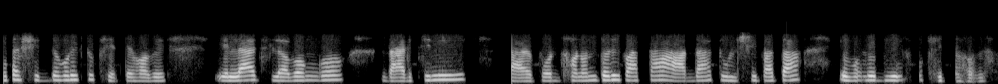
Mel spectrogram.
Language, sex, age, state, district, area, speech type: Bengali, female, 30-45, West Bengal, Purba Medinipur, rural, conversation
